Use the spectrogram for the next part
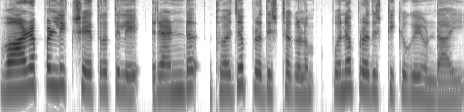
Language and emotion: Malayalam, neutral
